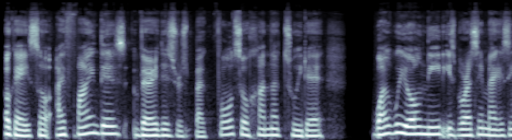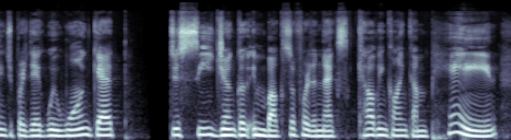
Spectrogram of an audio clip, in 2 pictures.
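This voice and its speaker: This K-pop vlogger, a woman whose first language is Spanish, speaks at a moderate pace in a lowish, mellow voice. She chats casually to camera, mock-serious and frequently laughing, in a dry, studio-quality recording.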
